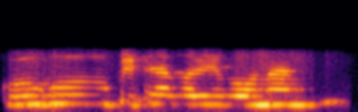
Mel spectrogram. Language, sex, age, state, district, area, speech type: Odia, female, 18-30, Odisha, Khordha, rural, conversation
